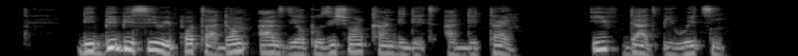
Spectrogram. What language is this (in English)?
Nigerian Pidgin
